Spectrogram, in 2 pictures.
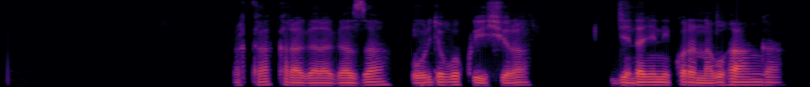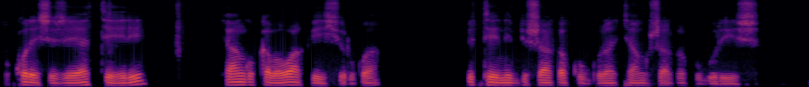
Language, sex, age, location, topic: Kinyarwanda, male, 25-35, Kigali, finance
